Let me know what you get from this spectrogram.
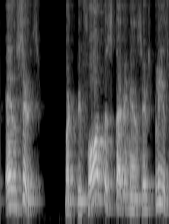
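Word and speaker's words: NSAID: Capital nonsteroidal anti-inflammatory drugs Neds pronunciation is nids but before prescribing and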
